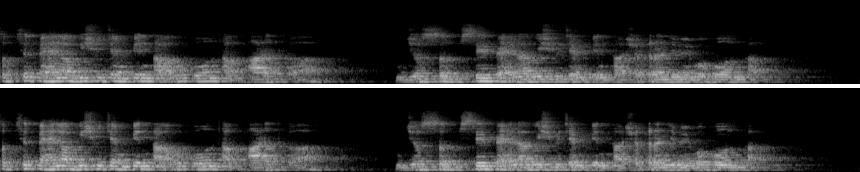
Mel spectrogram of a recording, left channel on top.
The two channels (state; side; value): normal; both; correlation 0.38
